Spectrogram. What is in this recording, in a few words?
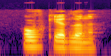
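"увкйӧдлыны", Komi, male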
